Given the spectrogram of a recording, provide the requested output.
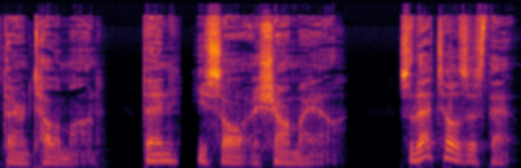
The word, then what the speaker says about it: Ishamael: I am going to call him Ishamael, since that's his name in the books, and I like putting the proper emphasis on the extra syllable.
